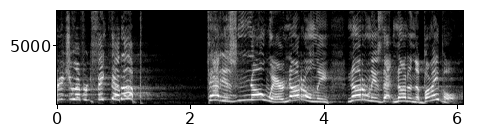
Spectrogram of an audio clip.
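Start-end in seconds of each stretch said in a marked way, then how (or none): none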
